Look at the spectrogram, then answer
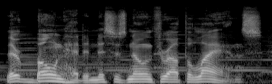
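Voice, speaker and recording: An actor voicing a cautious male townsman in a game, explaining things in an earnest, lively way. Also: mid-range voice, normal speed, close to an everyday voice. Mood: concerned. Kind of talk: video game voice acting. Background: faint game music.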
